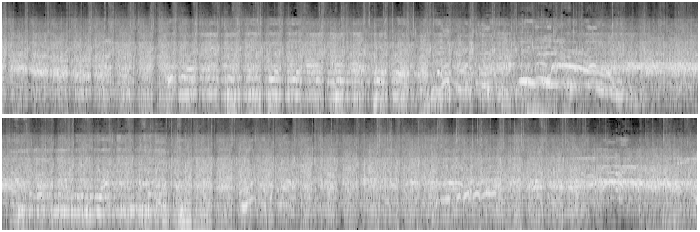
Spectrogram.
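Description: A large crowd cheers, sings and chants loudly in an echoing arena.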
